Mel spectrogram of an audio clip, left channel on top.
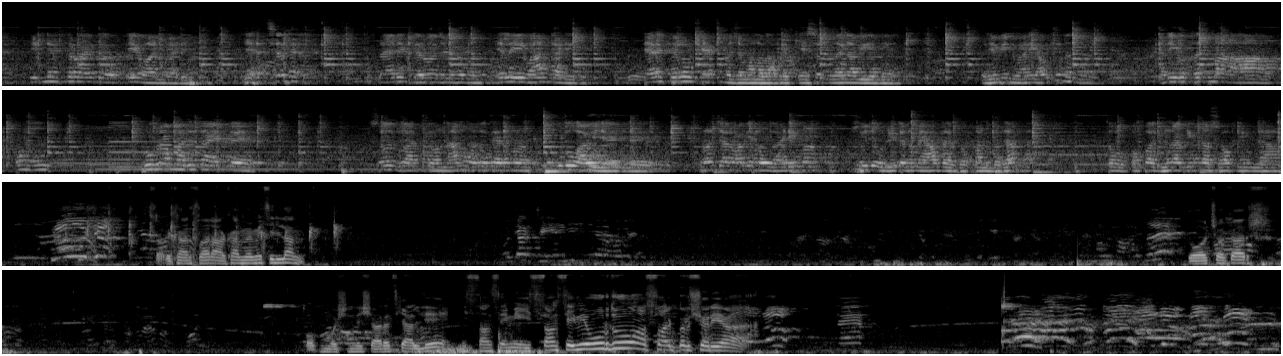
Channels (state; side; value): different; both; correlation -0.02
